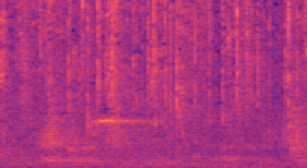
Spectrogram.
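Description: Indistinct voices over a low, steady hum.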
